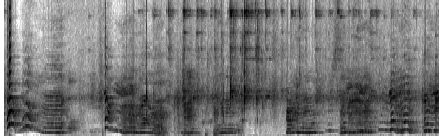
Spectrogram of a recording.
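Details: A Weimaraner whines in sliding, high-pitched wails while a person talks. It is asking to be let outside because the neighbour's dogs are out and it wants to bark at them through the fence.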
